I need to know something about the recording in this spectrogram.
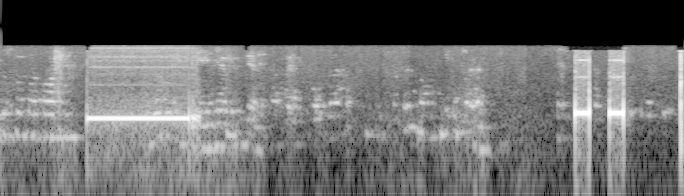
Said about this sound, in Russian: Если вы знаете внутренний номер сотрудника, наберите его в тональном режиме или дождитесь ответа секретаря.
